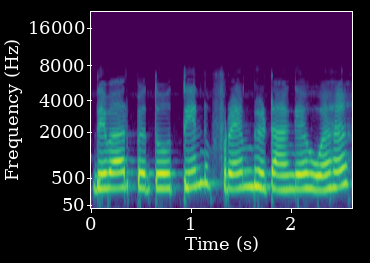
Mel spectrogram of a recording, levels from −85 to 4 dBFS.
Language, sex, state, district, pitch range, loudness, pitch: Hindi, female, Jharkhand, Garhwa, 305-325 Hz, -11 LUFS, 310 Hz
